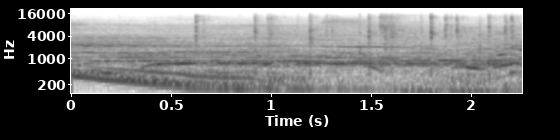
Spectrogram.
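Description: Arena crowd cheering and whooping. Under it a long held sound on the arena loudspeakers glides down in pitch over the first second and a half.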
